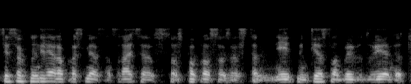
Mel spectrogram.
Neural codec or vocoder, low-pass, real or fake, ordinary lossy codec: vocoder, 22.05 kHz, 80 mel bands, WaveNeXt; 5.4 kHz; fake; MP3, 48 kbps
